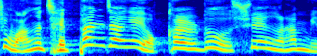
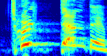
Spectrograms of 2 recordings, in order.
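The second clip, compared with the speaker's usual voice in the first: mock strict refusal; 8 semitones higher, 5 dB louder than usual. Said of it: "내가 싫어하는 사람은".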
